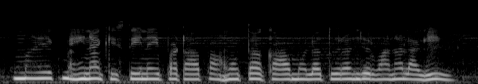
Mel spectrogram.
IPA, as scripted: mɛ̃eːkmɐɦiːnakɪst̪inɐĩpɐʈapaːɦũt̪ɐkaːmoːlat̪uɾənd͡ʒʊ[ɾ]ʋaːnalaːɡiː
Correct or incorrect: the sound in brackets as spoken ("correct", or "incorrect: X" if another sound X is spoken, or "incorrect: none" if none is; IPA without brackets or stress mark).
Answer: correct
